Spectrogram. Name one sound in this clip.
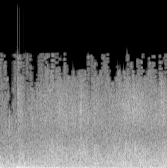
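Water splashes as a person swims.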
